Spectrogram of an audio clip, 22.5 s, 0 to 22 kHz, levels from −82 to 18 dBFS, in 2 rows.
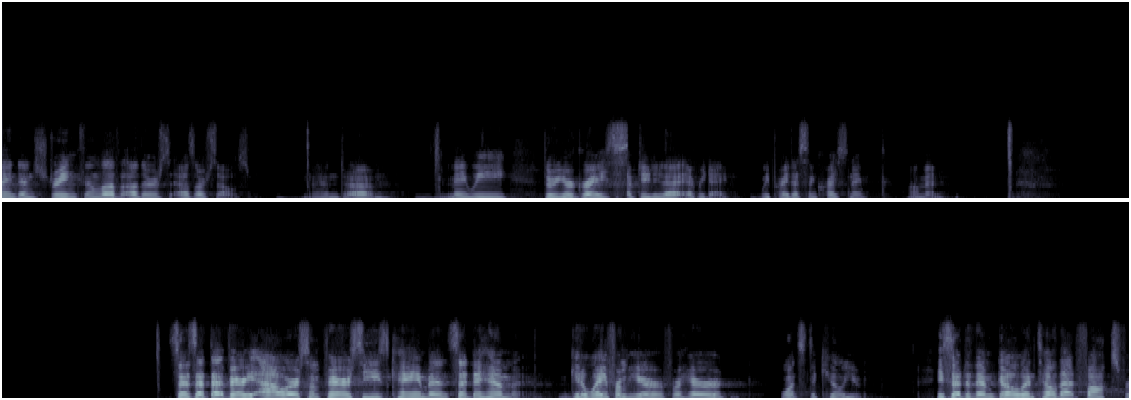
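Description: At 6.25 to 6.27 s there's a skip ahead. A backlog had built up, so roughly a second of audio was thrown away and playback jumps straight across it. The two sides butt together with no gap, so the sound just lurches forward.

Right after, from 6.47 to 9.9 s, comes a jitter buffer speed-up. The receiver still held more audio than it wanted, so it kept snipping out tiny pitch-period slices, about half a second in total. The sound runs at 116% speed at unchanged pitch and feels noticeably rushed.

At 17.59 s there's a repeated buffer. The next chunk didn't arrive in time, so the same roughly 5 ms piece played three times back to back with hard joins. That's so short it comes across as a quick click or buzz, all riding on the Opus call path with its top end stopping around 8 kHz.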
